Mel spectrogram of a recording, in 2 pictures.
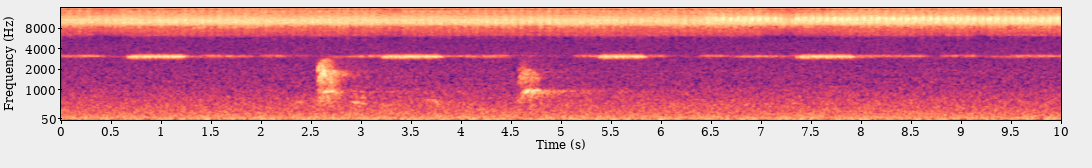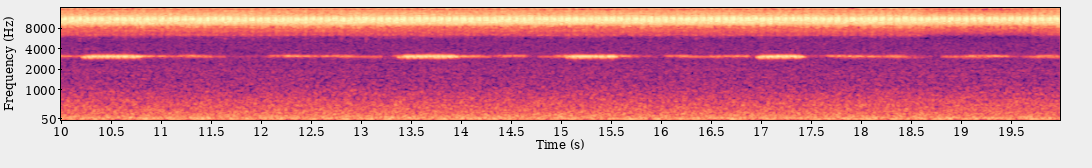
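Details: Grasshoppers calling in the evening in a nature area in Hungary, Central Europe: a steady, very high hissing buzz throughout, a thinner tonal chirp pulsing roughly every second or two, and two brief descending whistle-like notes early on.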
